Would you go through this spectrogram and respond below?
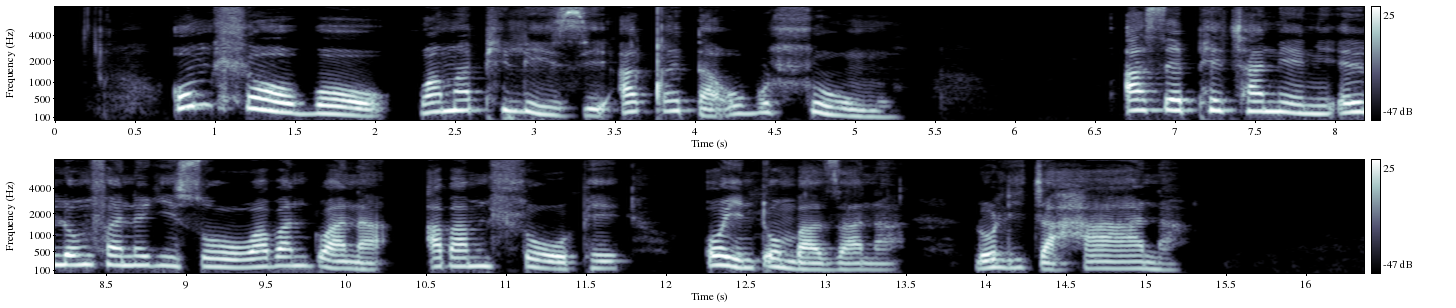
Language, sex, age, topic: North Ndebele, male, 36-49, health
